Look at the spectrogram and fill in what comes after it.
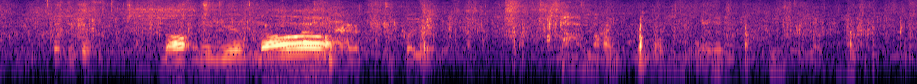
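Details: Baby monkey Leo, hungry and crying as he begs his mother for milk: two loud wavering wails arch up and down in quick succession early on, then quieter rustling, faint chatter and scattered soft outdoor noises follow.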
